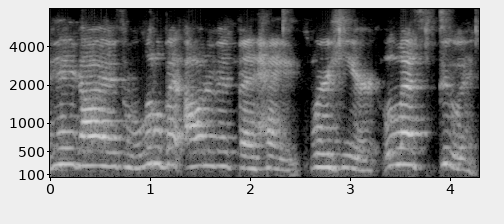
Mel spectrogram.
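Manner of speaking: put-on bright, upbeat, forced-cheerful voice, pushing through. Retelling how they greet viewers on a bad day: imitating own smiling upbeat greeting. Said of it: "I'm smiling and I'm like".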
